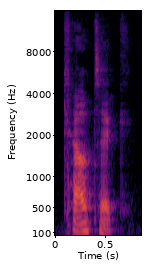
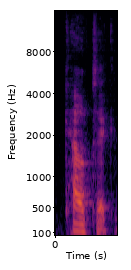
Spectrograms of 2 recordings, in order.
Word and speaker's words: Celtic: I would go with the K. Celtic, Celtic, not Celtic.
